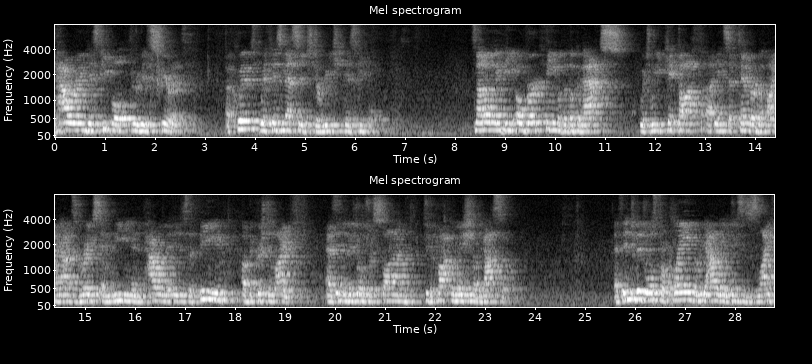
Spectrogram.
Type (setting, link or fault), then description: fault, poor sound quality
